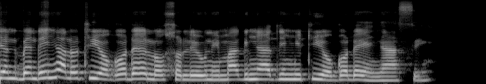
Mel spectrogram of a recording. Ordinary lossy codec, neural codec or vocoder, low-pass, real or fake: none; codec, 44.1 kHz, 7.8 kbps, DAC; none; fake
